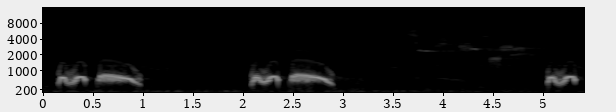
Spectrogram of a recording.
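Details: Spotted dove used to lure wild doves for trapping repeats a two-part phrase, a wobbling coo then a long falling croo, about every two seconds, with faint high bird twitters in between.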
